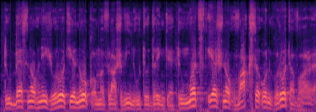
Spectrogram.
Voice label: gumbinn, Dialekte

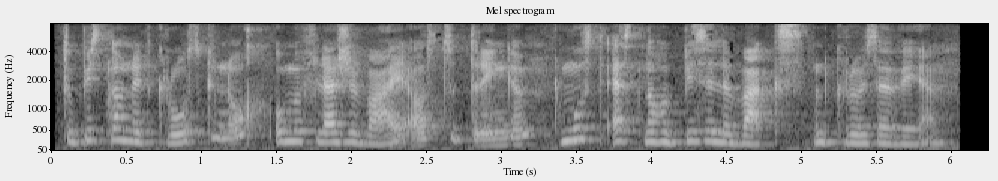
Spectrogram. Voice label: garitz, Dialekte

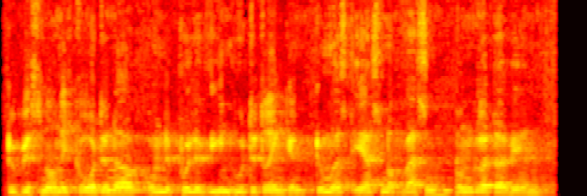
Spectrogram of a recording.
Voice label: grossbru, Dialekte

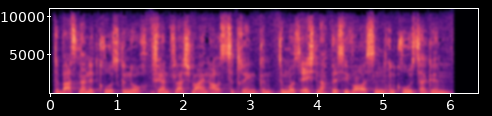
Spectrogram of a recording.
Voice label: altrich, Dialekte

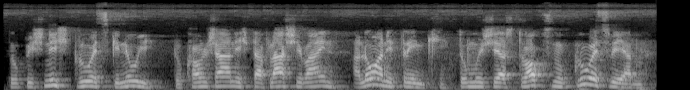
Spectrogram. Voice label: Dialekte Pfunders

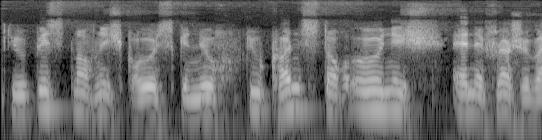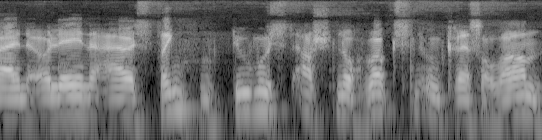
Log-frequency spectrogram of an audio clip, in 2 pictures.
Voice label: floeha, Dialekte

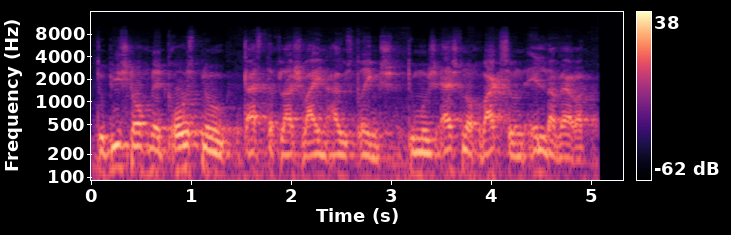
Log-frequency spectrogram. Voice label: kadurlac, Dialekte

